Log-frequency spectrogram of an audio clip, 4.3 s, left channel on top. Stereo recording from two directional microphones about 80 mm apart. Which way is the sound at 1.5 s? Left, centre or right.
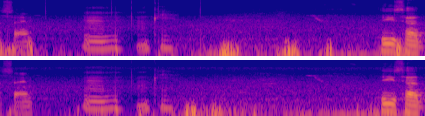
Centre.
